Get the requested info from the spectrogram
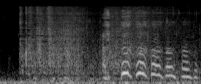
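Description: A person diving headfirst into lake water: a sudden splash just after the start that lasts under a second. About a second in, a short burst of laughter follows, louder than the splash.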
